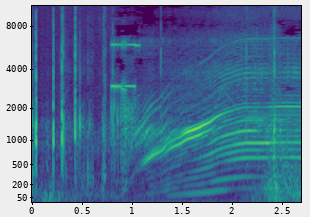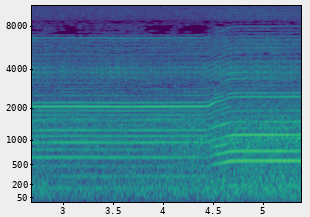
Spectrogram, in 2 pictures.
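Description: An electric motor whines up to speed, then hums steadily and rises again.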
